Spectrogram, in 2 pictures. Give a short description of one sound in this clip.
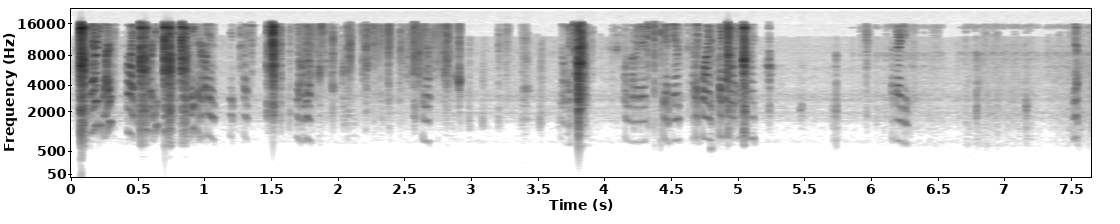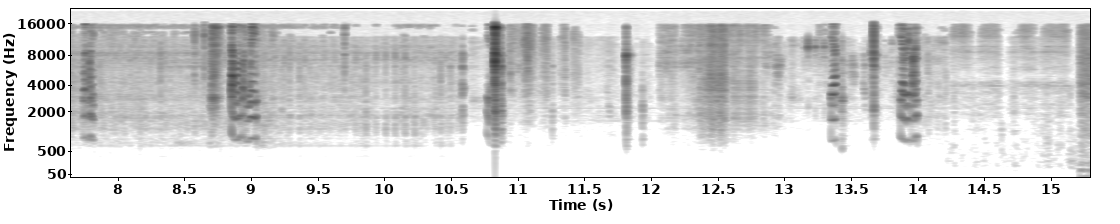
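Metal pieces clink and scrape against a hard surface.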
